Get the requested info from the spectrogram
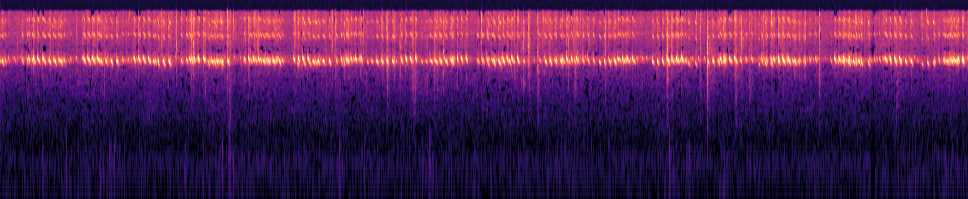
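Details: Crickets chirping for a calming nature scene, a shrill pulsed trill repeating in rhythmic bursts about twice per second throughout, over quiet low rustle.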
